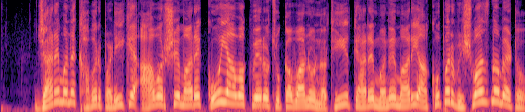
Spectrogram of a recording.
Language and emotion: Gujarati, surprised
